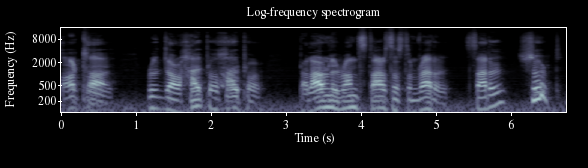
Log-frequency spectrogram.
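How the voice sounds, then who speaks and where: Doing a put-on character voice, a man speaks in a croaky tone at a fairly slow pace over light background noise. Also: medium pitch for a man. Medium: read story. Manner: broken, clipped speech.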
